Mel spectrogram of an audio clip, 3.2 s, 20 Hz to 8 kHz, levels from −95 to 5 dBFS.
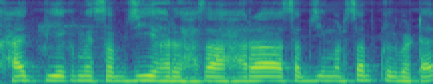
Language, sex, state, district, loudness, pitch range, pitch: Sadri, male, Chhattisgarh, Jashpur, -15 LUFS, 150-160 Hz, 155 Hz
